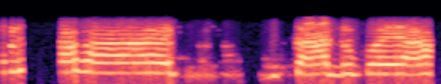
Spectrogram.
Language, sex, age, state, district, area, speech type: Maithili, female, 18-30, Bihar, Muzaffarpur, rural, conversation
